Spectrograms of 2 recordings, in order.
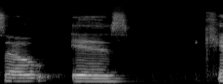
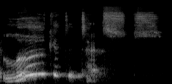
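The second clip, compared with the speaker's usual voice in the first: high-pitched; slower than usual. Real, not acted. Sudden high exclaim.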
